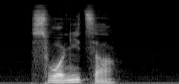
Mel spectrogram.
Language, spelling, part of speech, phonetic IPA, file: Polish, słonica, noun, [swɔ̃ˈɲit͡sa], Pl-słonica.ogg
